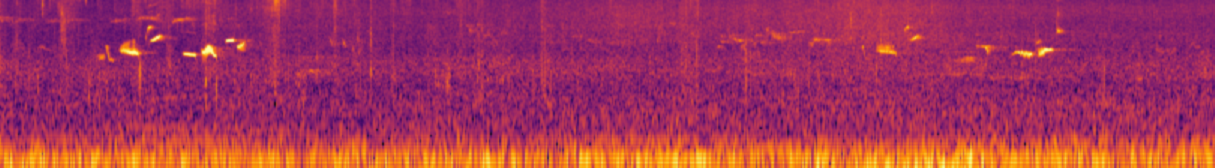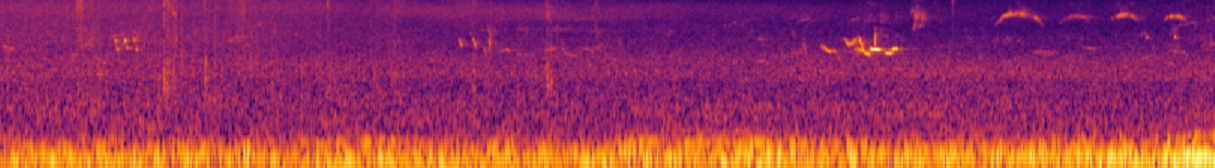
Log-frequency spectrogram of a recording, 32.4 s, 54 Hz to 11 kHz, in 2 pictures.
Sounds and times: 0.0s slow walk 24.5s

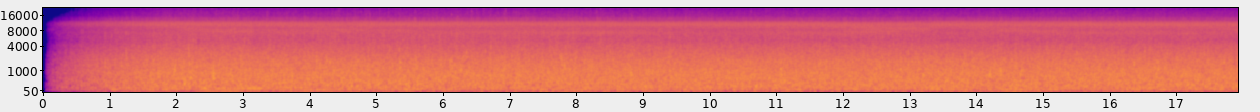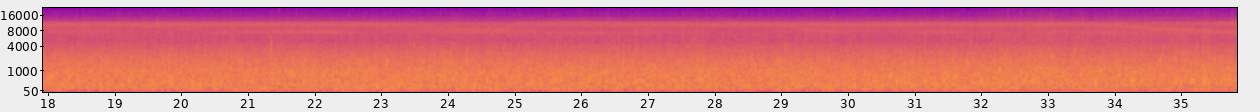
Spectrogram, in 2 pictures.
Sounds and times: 0.1s water streams 35.8s

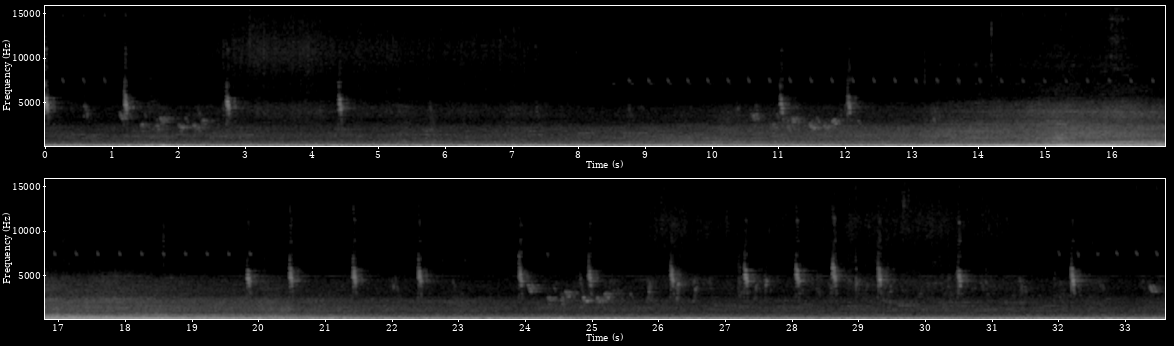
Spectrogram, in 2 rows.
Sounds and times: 9.0s Traffic Sound 22.1s

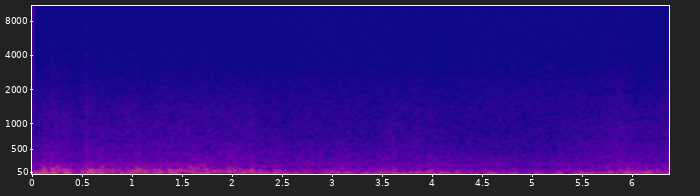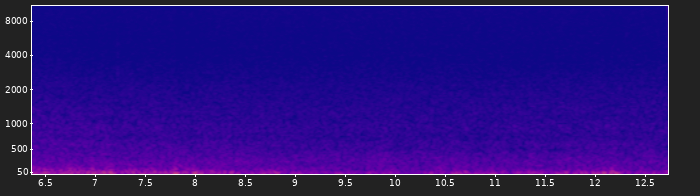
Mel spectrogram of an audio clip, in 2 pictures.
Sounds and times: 0.0s wind 12.7s

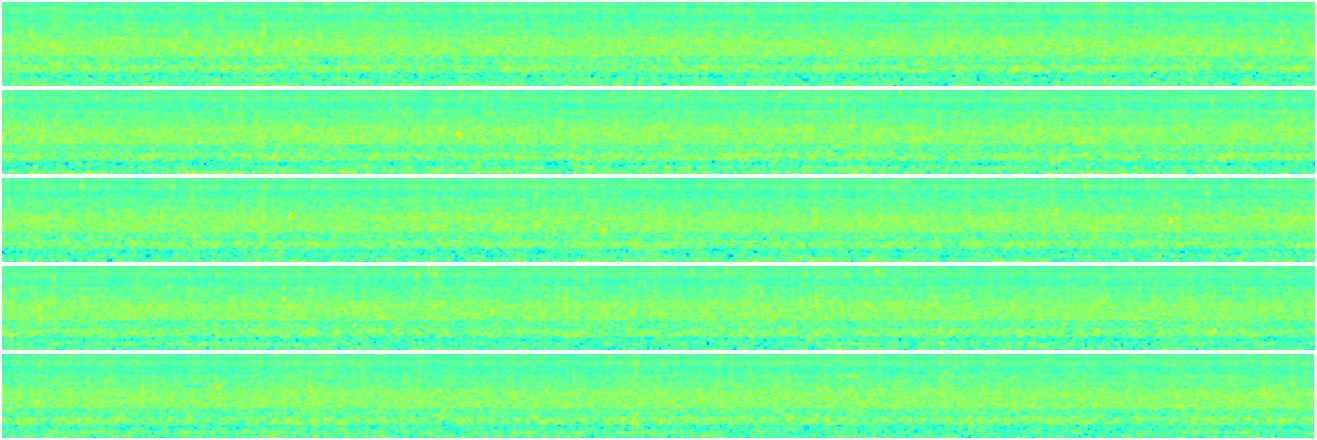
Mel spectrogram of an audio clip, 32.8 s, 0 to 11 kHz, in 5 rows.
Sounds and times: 6.3s river Revúca 32.8s

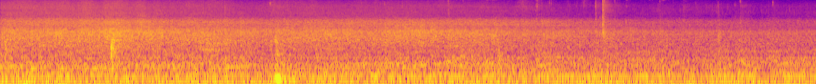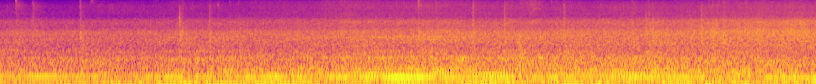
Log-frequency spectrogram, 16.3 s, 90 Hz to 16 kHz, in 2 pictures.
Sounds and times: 0.0s Rainy Day 16.3s

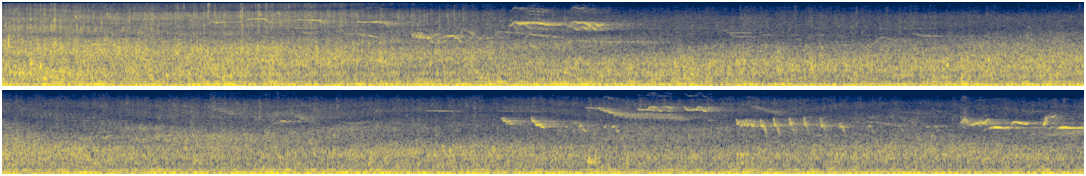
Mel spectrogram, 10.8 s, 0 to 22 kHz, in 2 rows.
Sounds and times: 0.0s water outflow 2.2s

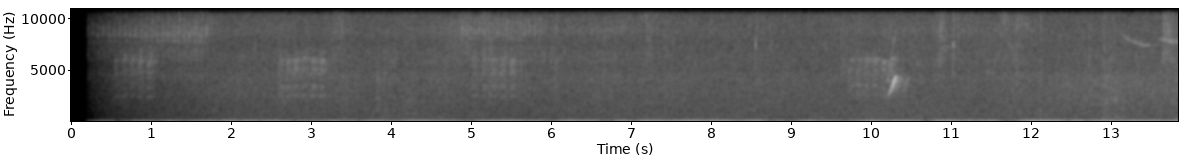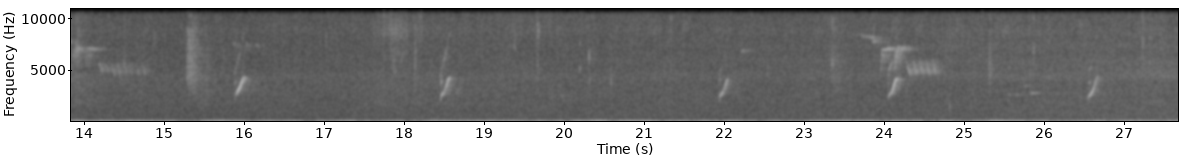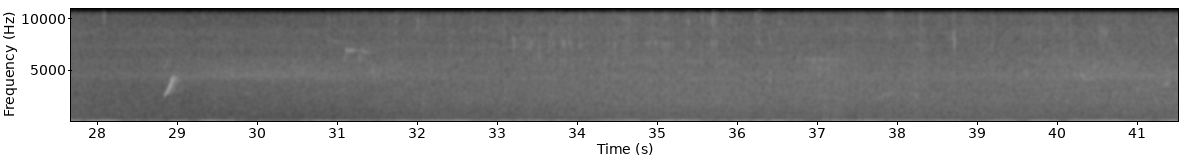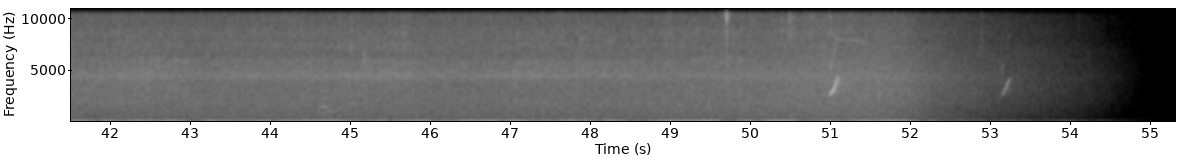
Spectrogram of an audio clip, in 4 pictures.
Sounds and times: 0.2s Wind in the trees 54.6s
9.7s occasional bird 10.5s
51.0s occasional bird 51.2s

